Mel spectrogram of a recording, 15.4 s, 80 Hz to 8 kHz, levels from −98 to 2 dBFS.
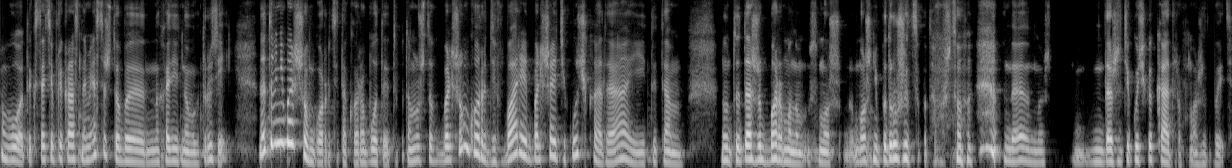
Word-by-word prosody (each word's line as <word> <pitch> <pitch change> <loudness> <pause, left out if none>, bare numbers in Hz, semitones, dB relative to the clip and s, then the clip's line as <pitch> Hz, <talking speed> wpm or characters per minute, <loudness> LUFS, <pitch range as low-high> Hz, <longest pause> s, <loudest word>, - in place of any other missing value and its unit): Вот, 180 -3 0
и, - - -3
кстати, 185 +1 -2
прекрасное 190 -1 0
место, 250 +8 -2
чтобы 165 - +1
находить 165 +3 -1
новых 140 -2 -2
друзей. 190 +1 -4 0.3
Но - - +5
это - - +5
в - - +5
небольшом 415 - +6
городе 150 0 -4
такое 145 0 -5
работает, 155 +1 -3
и - - -19
потому 165 +2 -4
что 180 +1 -5
в 165 - -12
большом 310 - +1
городе, 210 - +1
в 160 - -18
баре 235 +5 +4
большая 190 +3 +1
текучка. 225 - -3
Да, 165 +7 -1
и 140 -3 -4
ты 155 - -10
там, 135 -4 -3 0.4
ну, 180 -2 0
ты 175 - +2
даже 185 +1 +6
барменом 165 -6 +2
сможешь, 150 - -2
э, - - -13
можешь 175 -9 -3
не 185 - +1
подружиться. 195 +3 +3
Потому 160 -4 -13
что, 185 +1 -1 0.5
да, 170 0 0
может 150 -1 -9 0.2
д 160 0 -7
даже 160 0 +2
текучка 185 +4 -2
кадров 160 -5 -2
может 135 -1 -10
быть. 130 -2 -11
175 Hz, 190 wpm, -24 LUFS, 155-195 Hz, 0.5 s, небольшом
